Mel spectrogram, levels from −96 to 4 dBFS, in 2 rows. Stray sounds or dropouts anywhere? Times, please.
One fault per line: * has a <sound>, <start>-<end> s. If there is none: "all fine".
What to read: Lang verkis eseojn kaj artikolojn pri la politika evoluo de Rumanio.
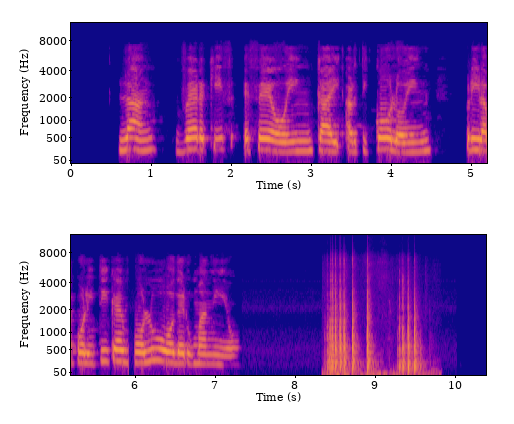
* has a dropout, 5.9-6.0 s
* has a squeak, 8.3-9.8 s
